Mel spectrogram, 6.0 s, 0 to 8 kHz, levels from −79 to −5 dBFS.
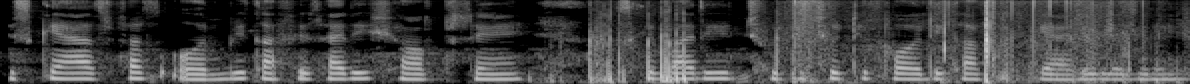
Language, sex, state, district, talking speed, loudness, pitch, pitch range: Hindi, female, Rajasthan, Jaipur, 180 wpm, -28 LUFS, 195 Hz, 185-210 Hz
